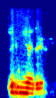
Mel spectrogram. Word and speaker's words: Premiere: arriba que me ayuda premiere prem premiere Premier se pronuncia Ahí va la carpeta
